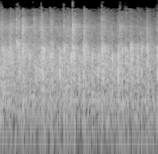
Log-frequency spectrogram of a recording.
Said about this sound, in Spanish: Aquí las mujeres desean un aplauso. Las mujeres. Son ustedes.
